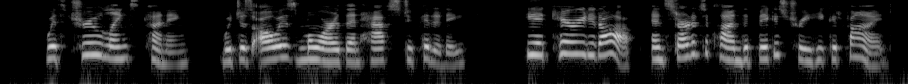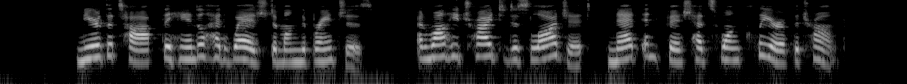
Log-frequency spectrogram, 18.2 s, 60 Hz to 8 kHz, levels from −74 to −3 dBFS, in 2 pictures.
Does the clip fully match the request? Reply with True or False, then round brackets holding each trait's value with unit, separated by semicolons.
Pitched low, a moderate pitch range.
False (255 Hz; 4.4 semitones)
